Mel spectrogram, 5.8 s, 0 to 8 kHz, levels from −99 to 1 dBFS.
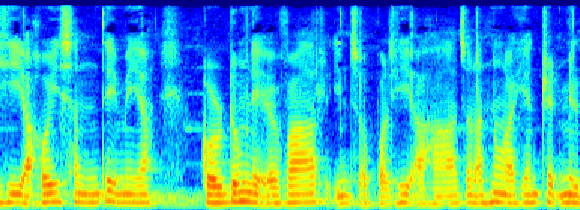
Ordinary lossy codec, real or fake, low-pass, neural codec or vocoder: MP3, 48 kbps; real; 7.2 kHz; none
